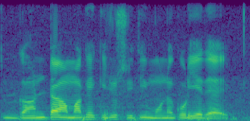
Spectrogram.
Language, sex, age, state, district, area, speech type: Bengali, male, 45-60, West Bengal, Purba Bardhaman, rural, read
